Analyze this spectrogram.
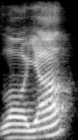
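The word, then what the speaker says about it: לוי: Now the tribe of Levi, their name is pronounced Loyah, and their name means joined to me.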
